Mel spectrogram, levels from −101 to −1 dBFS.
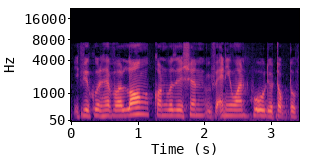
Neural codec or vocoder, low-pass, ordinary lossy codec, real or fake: codec, 16 kHz, 8 kbps, FunCodec, trained on LibriTTS, 25 frames a second; 7.2 kHz; none; fake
